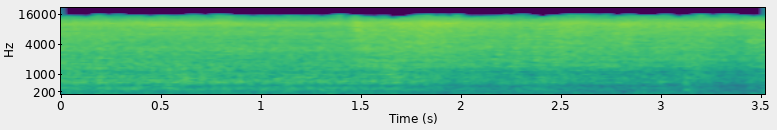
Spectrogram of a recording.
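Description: Tomato, garlic and onion paste fries loudly with roasted gram flour in hot oil for a moth kachori filling, a steady, close, broadband sizzle that hisses continuously throughout with no voices.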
